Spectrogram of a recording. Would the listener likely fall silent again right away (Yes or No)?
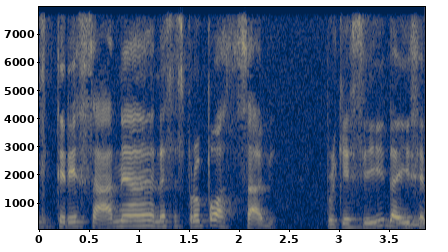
Yes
